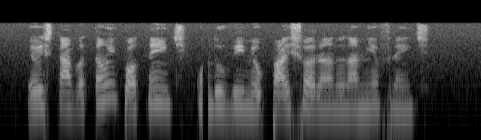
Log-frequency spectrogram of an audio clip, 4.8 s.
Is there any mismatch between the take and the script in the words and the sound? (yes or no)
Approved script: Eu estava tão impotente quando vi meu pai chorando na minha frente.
yes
